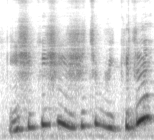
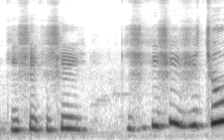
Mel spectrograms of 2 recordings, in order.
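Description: First: Put-on much higher girly voice; girlfriends' voice. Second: Put-on high, excited girly question; eager girlfriends. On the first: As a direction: play the curious girlfriends. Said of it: "ডার্লিংরা বলছে". (মেয়েলি উঁচু গলায় প্রশ্ন) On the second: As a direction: ask like a thrilled girlfriend. (উৎসুক মেয়েলি প্রশ্ন)

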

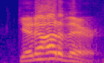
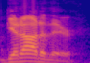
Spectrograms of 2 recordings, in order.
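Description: First: Urgent shout. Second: Said in the usual way. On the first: Real, not acted. Player yells at his character to flee. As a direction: yell it, louder and sharper. Urging character away from boss.

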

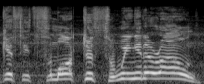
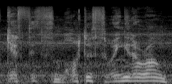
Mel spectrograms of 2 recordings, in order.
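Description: First: Said in the usual way. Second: Low fast mumble. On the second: Shown as a demonstration. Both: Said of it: "What a sentence".

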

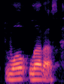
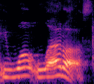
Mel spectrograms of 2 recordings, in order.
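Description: First: Said in the usual way. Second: High, slow whiny mock-child voice; whining child. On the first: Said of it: "What is this". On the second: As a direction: drag it out in a sulky whine. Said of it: "he sounded like a whining child".

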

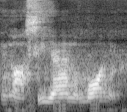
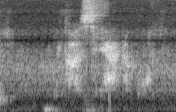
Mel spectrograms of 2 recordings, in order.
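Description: First: Said in the usual way. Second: Soft whispered goodbye. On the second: Shown as a demonstration. Dad whispers goodnight to the viewers, hushed whisper. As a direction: breathe it out in a whisper.

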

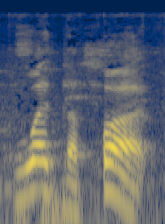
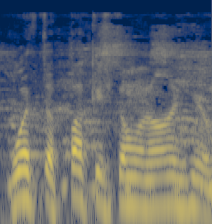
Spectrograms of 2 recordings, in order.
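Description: First: Drawn-out, louder stunned what the fuck; stunned disbelief. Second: Said in the usual way. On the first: Real, not acted. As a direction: let it out slowly in shock, louder. Stunned at door opening.

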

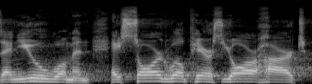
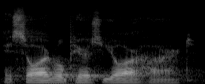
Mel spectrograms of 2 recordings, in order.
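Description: First: Booming prophecy. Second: Softer, slow, solemn recollection; hushed prophecy. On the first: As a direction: declare it like a prophet over the crowd. Simeon prophesies to Mary. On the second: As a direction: speak it softly, as a fulfilled omen. Prophecy recalled quietly at the end. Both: Retold or imitated.

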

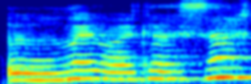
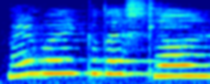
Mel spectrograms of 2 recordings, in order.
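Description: First: Said in the usual way. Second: Greeting pitched way up; cheerful channel intro voice; bright high intro greeting. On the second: Shown as a demonstration. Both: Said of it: "Tekrar giriş yapıyorum".

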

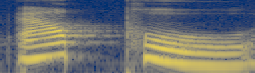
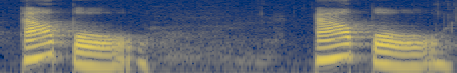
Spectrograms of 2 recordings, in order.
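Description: First: Apple with a puffed 프 p; wrong aspirated p. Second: Apple with a tense 쁘 p; correct tense p. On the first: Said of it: "apple 하지 않고요". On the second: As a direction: show the right way, p unaspirated. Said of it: "이렇게 발음합니다". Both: Shown as a demonstration.

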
